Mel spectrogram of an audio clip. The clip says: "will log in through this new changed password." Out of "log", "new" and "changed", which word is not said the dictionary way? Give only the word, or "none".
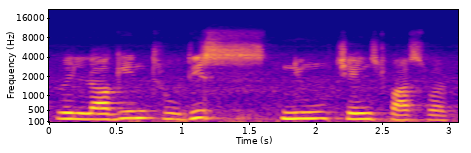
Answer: none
